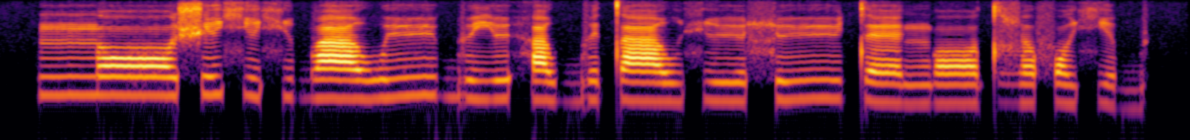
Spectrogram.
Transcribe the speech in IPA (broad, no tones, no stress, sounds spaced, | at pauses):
nː ɔː ʃ ɪ ç ʌ ç y b aː w yː b y j y h a w b ɪ t aː w ç yː ɬ yː t ɛː ŋ ɔː t ɮ ʌ f ɔ ç e b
